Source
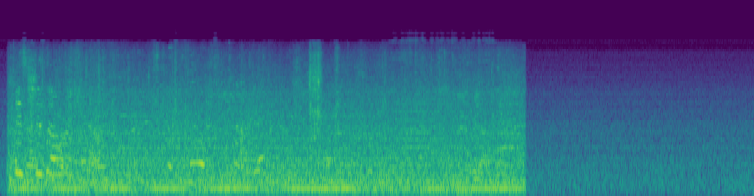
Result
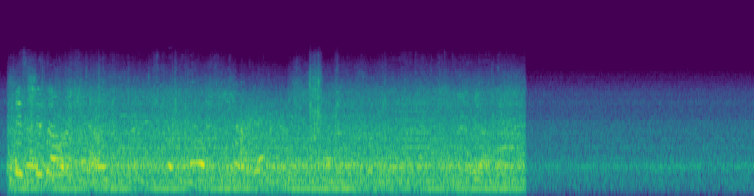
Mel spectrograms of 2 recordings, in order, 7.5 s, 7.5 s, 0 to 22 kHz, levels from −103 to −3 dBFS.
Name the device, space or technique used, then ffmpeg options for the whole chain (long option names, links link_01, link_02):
kitchen radio: -filter_complex "[0:a]highpass=180,equalizer=frequency=190:width_type=q:width=4:gain=-4,equalizer=frequency=310:width_type=q:width=4:gain=-4,equalizer=frequency=490:width_type=q:width=4:gain=9,equalizer=frequency=2400:width_type=q:width=4:gain=-5,lowpass=frequency=3400:width=0.5412,lowpass=frequency=3400:width=1.3066,asettb=1/sr,asplit=3[link_01][link_02][link_03];[link_01]atrim=end=2.364[link_04];[link_02]atrim=start=2.36:end=2.88,asetpts=PTS-STARTPTS,afade=type=in:duration=0.004:curve=qsin,afade=type=out:start_time=0.516:duration=0.004:curve=qsin,highshelf=frequency=2900:width_type=q:width=1.5:gain=-6[link_05];[link_03]atrim=start=2.876[link_06];[link_04][link_05]acrossfade=duration=0.004:curve1=hsin:curve2=qsin[link_07];[link_07][link_06]acrossfade=duration=0.004:curve1=qsin:curve2=hsin,volume=3.5dB"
